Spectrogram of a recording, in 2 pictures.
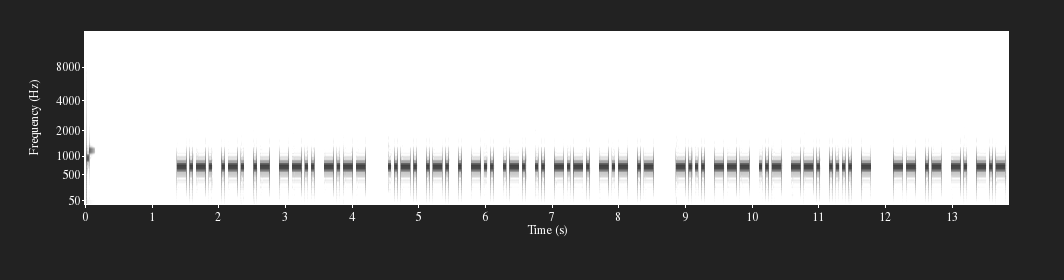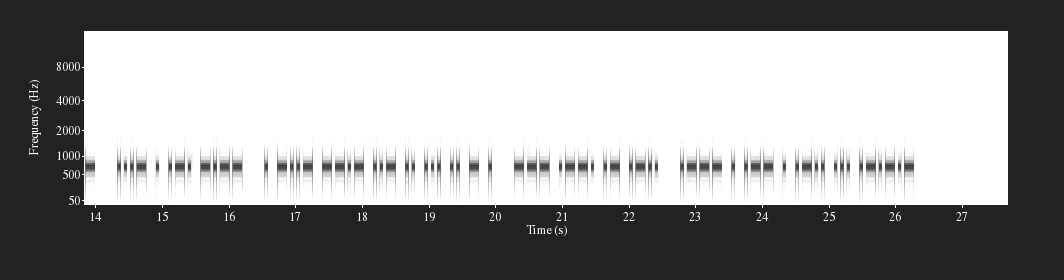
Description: Morse code, heard as a keyed tone, about 25 wpm, 700 Hz. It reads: CRAZY FREDRICKA BOUGHT MANY VERY EXQUISITE OPAL JEWELS.
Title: Pangram Challenge v2 - 25wpm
